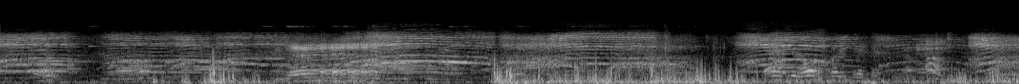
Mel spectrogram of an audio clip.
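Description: A flock of sheep bleating, with many calls overlapping throughout and a short lull about a second in.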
